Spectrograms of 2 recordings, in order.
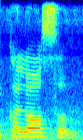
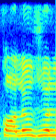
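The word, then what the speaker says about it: colossal: Pronunciation आप याद रखना, इसको पढ़ते हैं कलॉसल। कलॉसल काजल आपने सुना होगा, एडवर्टीजमेंट में भी होता है, तो इट्स नॉट कॉलोजल and something else, आप इसको पढ़ेंगे कलॉसल, सा, ठीक है।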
